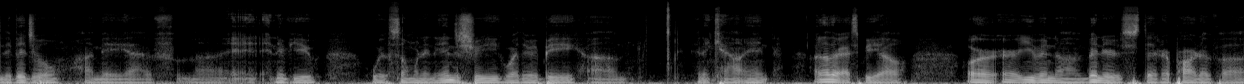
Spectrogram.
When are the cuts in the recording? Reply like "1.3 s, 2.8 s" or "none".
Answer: none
